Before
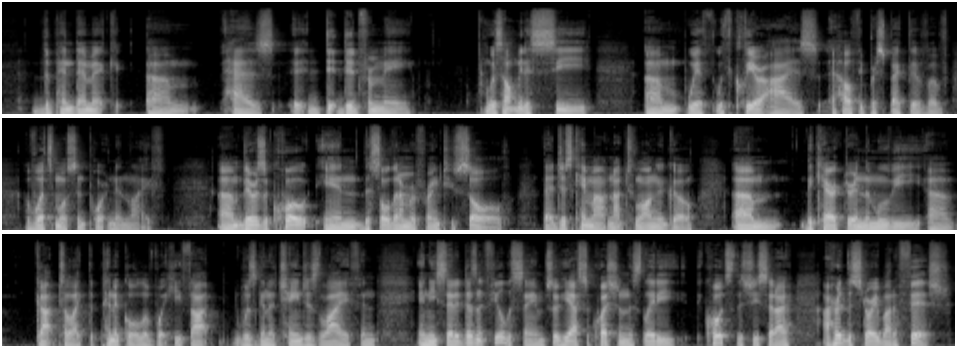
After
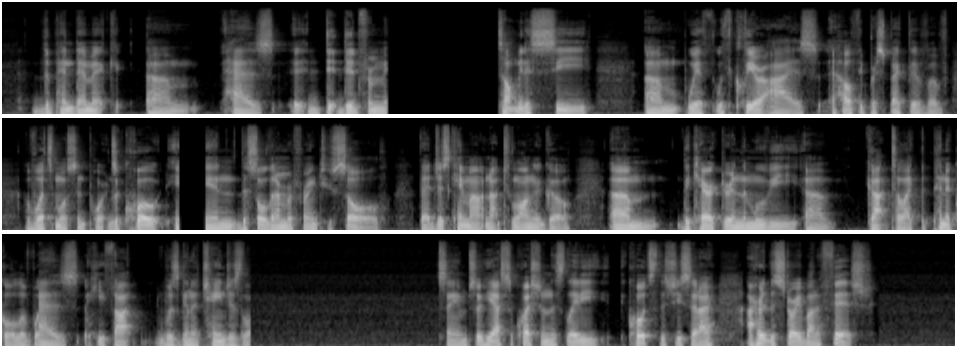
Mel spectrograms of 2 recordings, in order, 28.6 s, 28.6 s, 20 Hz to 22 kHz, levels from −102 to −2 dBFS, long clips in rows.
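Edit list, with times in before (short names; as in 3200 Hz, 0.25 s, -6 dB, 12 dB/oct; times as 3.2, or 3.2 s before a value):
2.32–2.78 copy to 20.69
3.84–4.96 mute
10.64–12.13 cut
12.8 insert silence 0.26 s
22.33–24.22 room tone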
